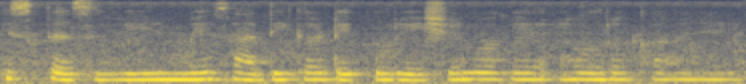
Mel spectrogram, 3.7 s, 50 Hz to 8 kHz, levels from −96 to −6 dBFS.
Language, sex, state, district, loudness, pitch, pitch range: Hindi, female, Uttar Pradesh, Lalitpur, -13 LUFS, 220 Hz, 215-225 Hz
